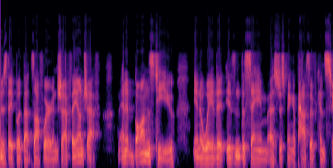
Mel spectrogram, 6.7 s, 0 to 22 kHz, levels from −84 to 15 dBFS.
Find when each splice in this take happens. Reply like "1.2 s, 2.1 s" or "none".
2.3 s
